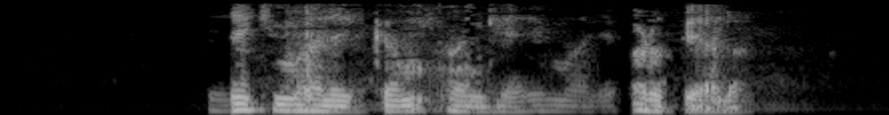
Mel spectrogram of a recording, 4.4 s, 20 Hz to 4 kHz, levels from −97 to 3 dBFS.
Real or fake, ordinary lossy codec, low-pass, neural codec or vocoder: real; AAC, 16 kbps; 3.6 kHz; none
